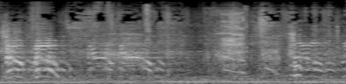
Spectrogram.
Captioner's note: soldiers yelling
